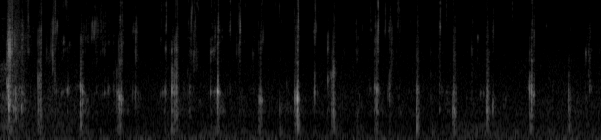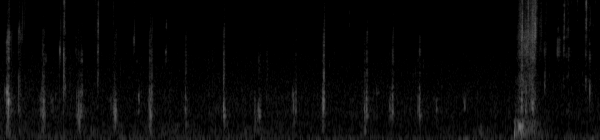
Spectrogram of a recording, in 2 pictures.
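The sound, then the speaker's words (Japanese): Someone eats slowly, making many crisp crunches and bites in an unhurried, irregular rhythm. The crunching is faint and alone, with a louder rustling burst near the end. “最後だから、ゆっくり味わって食べるね。”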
